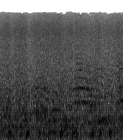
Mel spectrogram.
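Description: Fireworks set piece burning: a dense, steady hiss of spraying sparks with fast crackling all through.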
